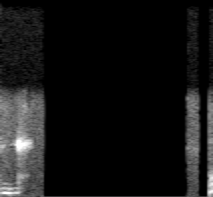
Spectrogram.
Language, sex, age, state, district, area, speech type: Marathi, female, 30-45, Maharashtra, Washim, rural, conversation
